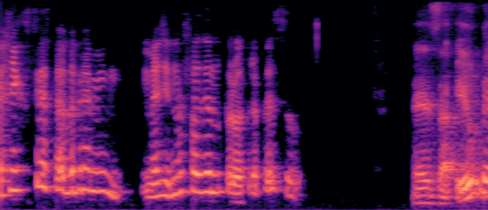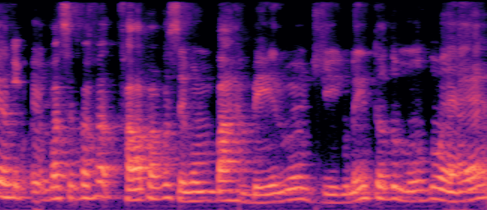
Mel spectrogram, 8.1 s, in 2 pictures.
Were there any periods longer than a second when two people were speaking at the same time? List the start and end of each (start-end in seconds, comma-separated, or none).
none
